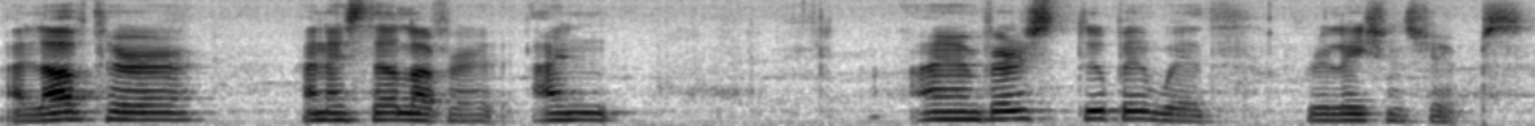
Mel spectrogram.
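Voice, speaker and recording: A young man casually narrating his life story over drawings, halting often and correcting himself as he goes. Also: on the high side, steady tone, darkish tone. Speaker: vlogger.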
